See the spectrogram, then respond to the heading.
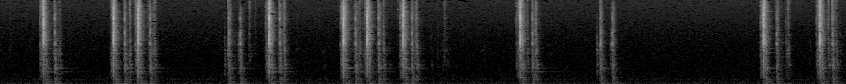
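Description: A vintage metal manual typewriter with typebars is typed on by fingertips pressing its round keys while the carriage moves. Sharp, bright metallic clacks come in short bursts of two to four strikes, separated by brief pauses. Each strike dies away almost instantly.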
